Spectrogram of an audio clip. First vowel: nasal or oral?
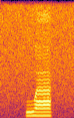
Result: nasal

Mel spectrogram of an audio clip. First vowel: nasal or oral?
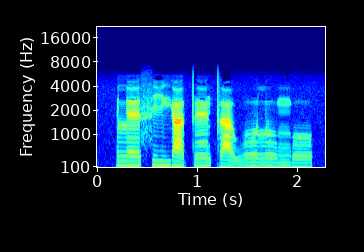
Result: oral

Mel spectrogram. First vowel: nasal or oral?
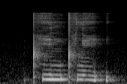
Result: oral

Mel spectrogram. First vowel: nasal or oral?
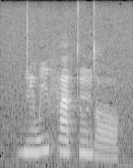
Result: nasal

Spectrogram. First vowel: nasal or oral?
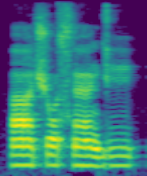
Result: nasal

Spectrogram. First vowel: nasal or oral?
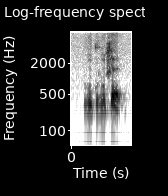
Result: nasal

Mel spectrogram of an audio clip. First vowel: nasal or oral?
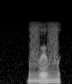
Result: oral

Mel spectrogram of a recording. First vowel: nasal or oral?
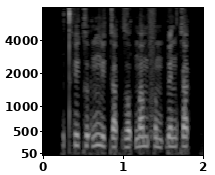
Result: oral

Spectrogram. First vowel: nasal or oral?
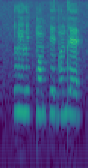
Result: nasal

